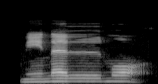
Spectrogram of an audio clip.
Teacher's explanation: صاد کو موٹا پڑا جائے گا، را بھی موٹا پڑا جائے گا کیونکہ اس کے اوپر مد اصلی ہے، خڑی زبر، اور ایک الف کے برابر اس کو کھینچ کر پڑا جائے گا۔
